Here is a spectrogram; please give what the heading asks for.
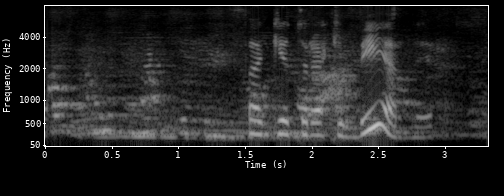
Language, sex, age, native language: Icelandic, female, 9, Icelandic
